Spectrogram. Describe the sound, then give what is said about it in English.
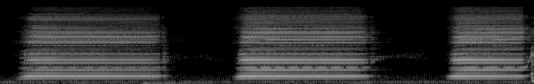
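A harmonica mimics a train horn with three long, steady, reedy blasts separated by short pauses, loud, with no one talking. “You can make it sound like a train blowing its horn, too.”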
